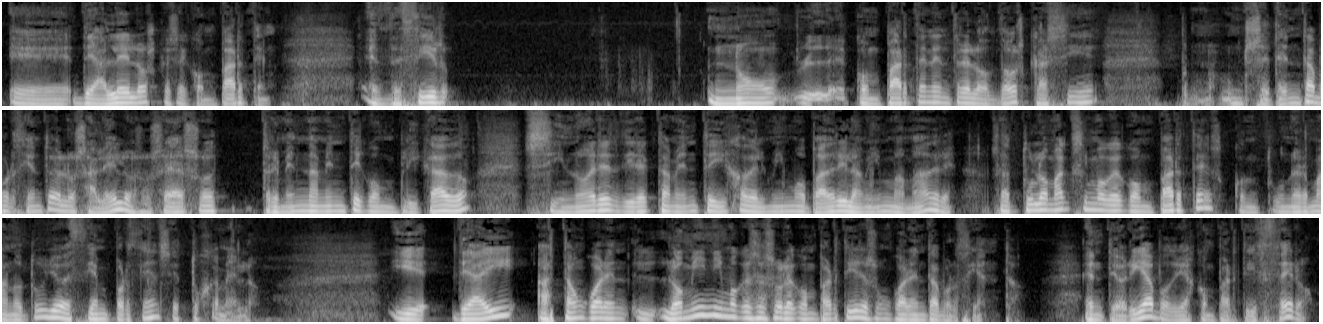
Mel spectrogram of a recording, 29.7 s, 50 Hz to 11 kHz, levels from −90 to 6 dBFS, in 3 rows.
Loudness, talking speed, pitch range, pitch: -20 LUFS, 155 wpm, 105-135 Hz, 115 Hz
